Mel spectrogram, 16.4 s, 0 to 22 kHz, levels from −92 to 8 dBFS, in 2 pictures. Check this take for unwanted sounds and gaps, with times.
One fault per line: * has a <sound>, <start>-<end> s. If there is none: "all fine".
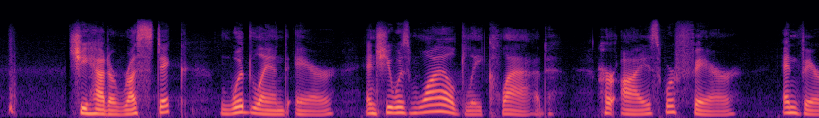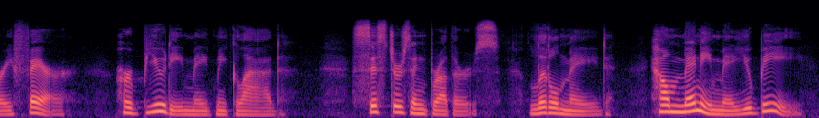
* has a whoosh, 0.1-0.2 s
